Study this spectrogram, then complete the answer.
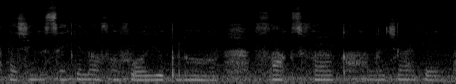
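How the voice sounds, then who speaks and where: Someone whispers over noticeable background noise. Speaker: author reading own book. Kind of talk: ASMR whispered book reading. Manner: whispered.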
